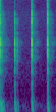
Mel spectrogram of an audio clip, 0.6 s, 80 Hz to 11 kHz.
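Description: A hard maple 5B wooden drumstick taps four times on a computer. Each tap is a short, bright, high-pitched click with almost no ring or low end.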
